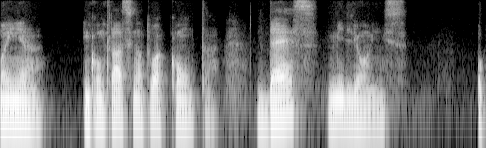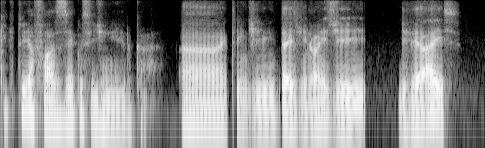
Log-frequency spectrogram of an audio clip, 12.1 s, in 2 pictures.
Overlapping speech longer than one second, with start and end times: none

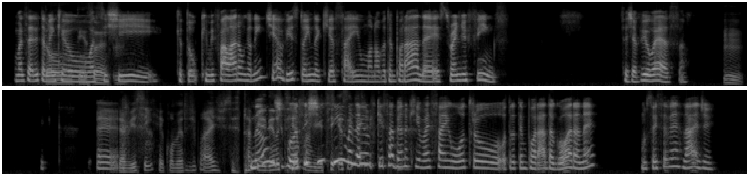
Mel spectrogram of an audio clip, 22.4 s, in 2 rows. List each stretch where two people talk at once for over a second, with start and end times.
0.7-1.9, 14.9-16.8

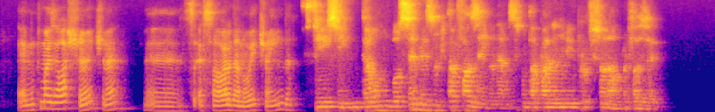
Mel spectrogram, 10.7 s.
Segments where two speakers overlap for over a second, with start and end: none

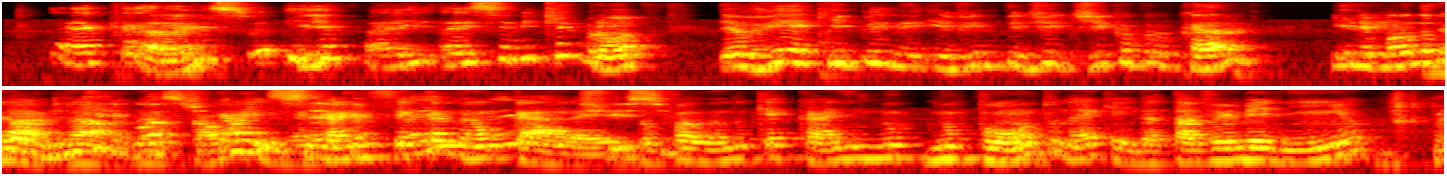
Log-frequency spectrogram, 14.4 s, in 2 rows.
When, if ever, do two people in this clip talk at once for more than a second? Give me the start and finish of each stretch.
7.1-10.6

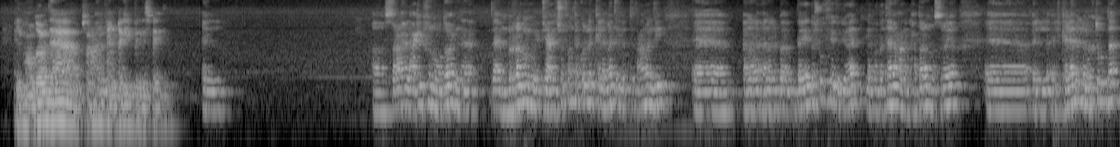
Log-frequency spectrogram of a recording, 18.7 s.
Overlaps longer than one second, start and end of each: none

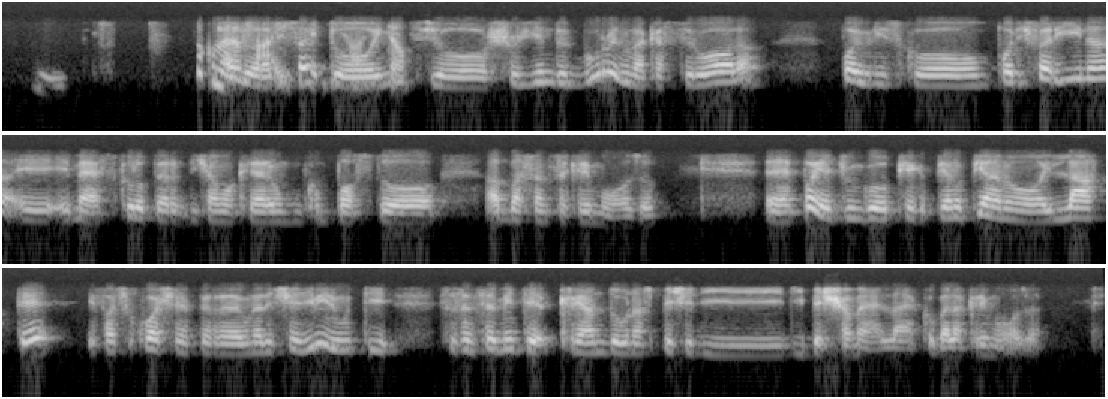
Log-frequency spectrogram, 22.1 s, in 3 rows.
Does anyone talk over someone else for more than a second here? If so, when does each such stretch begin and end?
1.5-2.7

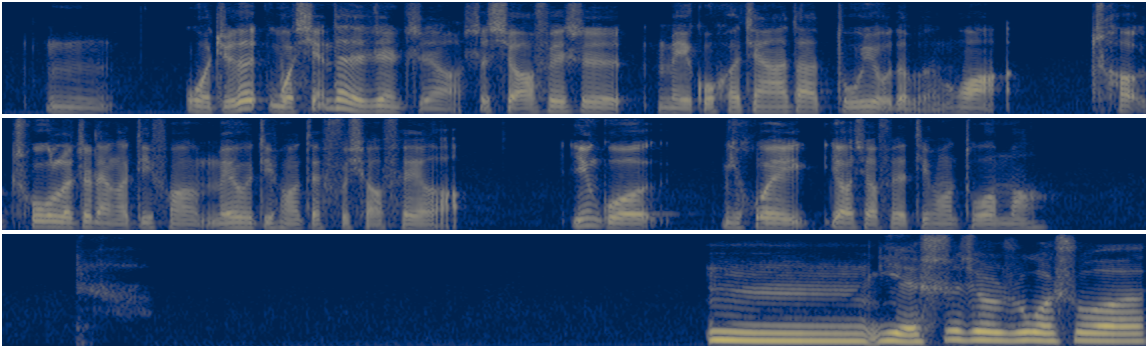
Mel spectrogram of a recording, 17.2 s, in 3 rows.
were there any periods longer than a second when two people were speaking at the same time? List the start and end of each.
none

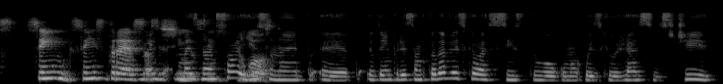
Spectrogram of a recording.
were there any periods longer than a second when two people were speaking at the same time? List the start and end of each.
1.4-2.7

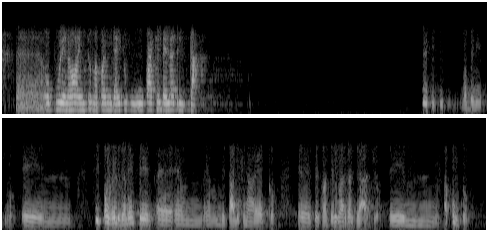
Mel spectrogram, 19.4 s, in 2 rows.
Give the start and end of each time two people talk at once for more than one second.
none

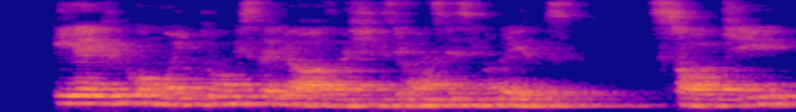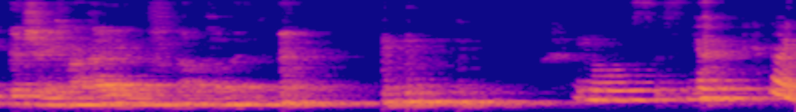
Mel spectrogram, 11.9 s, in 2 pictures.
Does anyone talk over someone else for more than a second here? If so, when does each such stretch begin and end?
none

